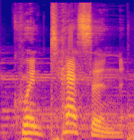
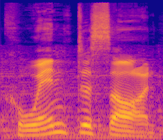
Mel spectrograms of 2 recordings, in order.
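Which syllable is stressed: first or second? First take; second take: second; first. First: The stress is on the second syllable. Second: The stress is on the first syllable. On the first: The speaker calls it wrong. "they stress the second syllable, saying it quintesson" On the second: The speaker calls it right. "no, no, no, Quintesson"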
